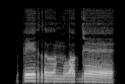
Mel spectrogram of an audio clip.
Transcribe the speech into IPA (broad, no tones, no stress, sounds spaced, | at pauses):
p e r ɤː n lˠ ɤ ɡ ɛː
